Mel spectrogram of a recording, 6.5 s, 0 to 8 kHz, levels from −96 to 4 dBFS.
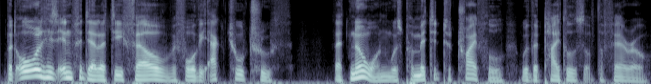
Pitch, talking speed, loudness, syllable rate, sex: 105 Hz, 195 wpm, -21 LUFS, 6.0 syllables/s, male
